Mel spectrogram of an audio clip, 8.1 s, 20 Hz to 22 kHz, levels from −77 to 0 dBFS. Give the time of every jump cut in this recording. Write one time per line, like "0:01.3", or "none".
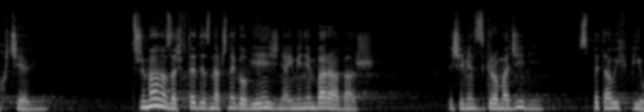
none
